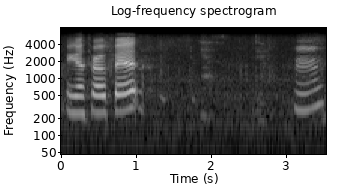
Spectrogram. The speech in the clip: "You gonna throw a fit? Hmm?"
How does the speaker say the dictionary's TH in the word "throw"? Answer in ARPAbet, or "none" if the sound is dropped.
TH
